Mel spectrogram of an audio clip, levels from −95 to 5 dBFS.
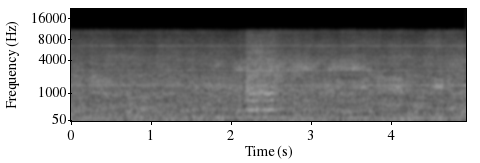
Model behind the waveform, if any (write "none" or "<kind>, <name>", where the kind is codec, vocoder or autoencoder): codec, SNAC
